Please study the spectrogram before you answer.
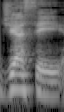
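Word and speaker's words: Djesse: Jesse is pronounced Jesse, and it's a reference to his initials, J-C. The D is silent.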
